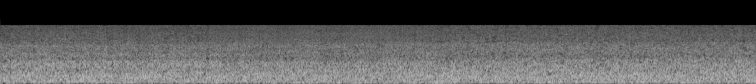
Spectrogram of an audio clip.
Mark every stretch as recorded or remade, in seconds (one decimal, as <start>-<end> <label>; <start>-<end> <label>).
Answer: 0.0-1.1 recorded; 1.1-1.6 remade; 1.6-2.0 recorded; 2.0-4.5 remade; 4.5-7.6 recorded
